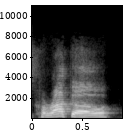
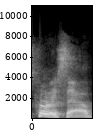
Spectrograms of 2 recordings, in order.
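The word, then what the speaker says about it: Curaçao: they're so unknown that they were pronounced as Koraco by Hall of Famer Wayne Gretzky of the NHL when they did the World Cup group reveal back in December. It's Kurissau, by the way, if you didn't know what the pronunciation was.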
